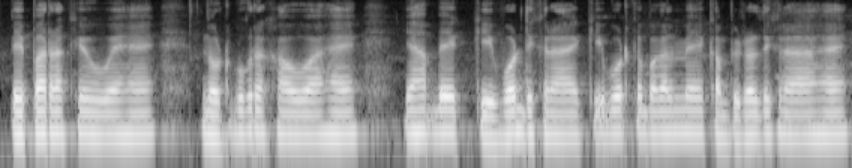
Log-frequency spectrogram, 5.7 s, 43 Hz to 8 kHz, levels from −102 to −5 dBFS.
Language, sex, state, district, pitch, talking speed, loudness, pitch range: Hindi, male, Jharkhand, Garhwa, 125 Hz, 240 wpm, -20 LUFS, 120-130 Hz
